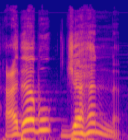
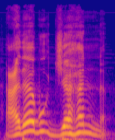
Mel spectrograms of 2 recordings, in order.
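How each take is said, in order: Both takes have the same delivery.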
